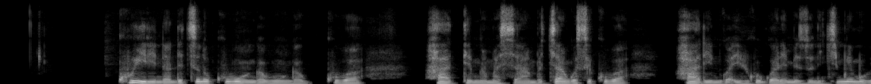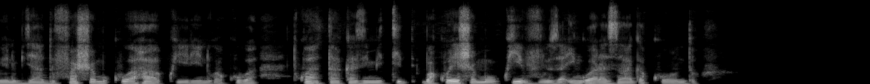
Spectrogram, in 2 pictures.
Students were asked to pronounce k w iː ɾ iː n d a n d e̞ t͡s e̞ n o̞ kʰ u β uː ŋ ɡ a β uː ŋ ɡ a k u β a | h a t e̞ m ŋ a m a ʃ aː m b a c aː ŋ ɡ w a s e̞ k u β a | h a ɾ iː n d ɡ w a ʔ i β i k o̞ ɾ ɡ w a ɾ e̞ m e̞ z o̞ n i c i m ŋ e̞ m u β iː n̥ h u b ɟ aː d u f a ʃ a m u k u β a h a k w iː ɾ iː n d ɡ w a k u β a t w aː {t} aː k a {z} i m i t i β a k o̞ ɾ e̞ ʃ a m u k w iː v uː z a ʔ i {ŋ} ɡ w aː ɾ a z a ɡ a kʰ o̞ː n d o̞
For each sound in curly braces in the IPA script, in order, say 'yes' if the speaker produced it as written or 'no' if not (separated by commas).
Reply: yes, yes, yes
